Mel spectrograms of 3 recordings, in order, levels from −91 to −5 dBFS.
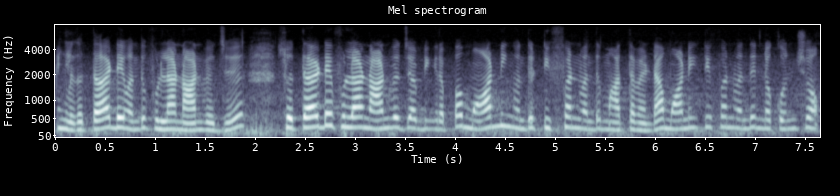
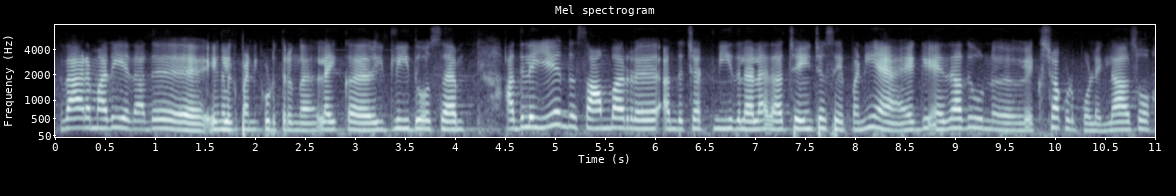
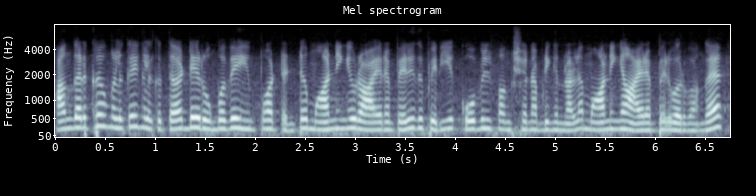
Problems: none marked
